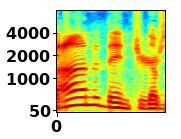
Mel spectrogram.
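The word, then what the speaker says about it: St. Bonaventure: I'm going with St. Bonaventures. I don't even know if I said that right. – St. Bonaventures.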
